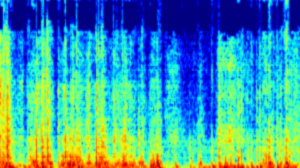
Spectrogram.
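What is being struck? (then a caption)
Denim jeans fabric. Fingernails scratch the back pocket and leg of a pair of blue denim jeans. It makes a quiet, continuous rough scratching and rustling that swells and fades in short strokes, with most of its weight low and little brightness.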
